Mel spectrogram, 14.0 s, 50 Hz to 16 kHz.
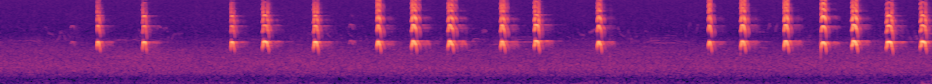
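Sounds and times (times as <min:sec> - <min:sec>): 
Haematopus ostralegus Eurasian oystercatcher calling with clipped piping notes: 0:03.5 - 0:05.0, 0:05.7 - 0:08.3, 0:09.0 - 0:09.2, 0:10.6 - 0:13.9.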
